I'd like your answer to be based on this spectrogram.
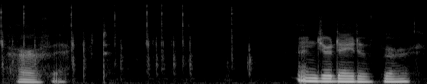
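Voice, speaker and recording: A man playing a courteous demon doctor in an ASMR roleplay, speaking gently with a measured, politely formal bedside manner that often drops toward a whisper. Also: mid-range voice, fairly even intonation, creaky, highs cut off. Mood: gentle, welcoming. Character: courteous, soft-spoken male demon doctor, fussy and reassuring. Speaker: doctor at a supernatural clinic.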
